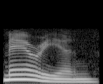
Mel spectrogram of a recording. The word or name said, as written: Marian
